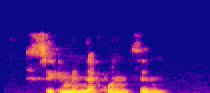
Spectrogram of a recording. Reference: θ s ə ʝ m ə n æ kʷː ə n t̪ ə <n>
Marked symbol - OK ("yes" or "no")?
yes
